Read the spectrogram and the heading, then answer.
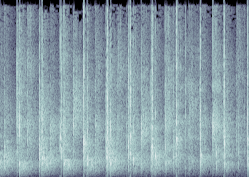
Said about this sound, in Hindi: भाई सभी टीमों के लिए जोरदार तालियां और सभी का धन्यवाद। Thank you professor Raman, professor Raman के लिए जोरदार तालियां बजा दीजिए।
